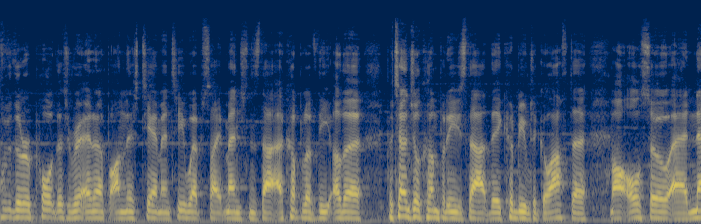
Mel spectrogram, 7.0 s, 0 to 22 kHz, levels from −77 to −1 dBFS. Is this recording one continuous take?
no; 2 cuts; at 5.3 s, 6.1 s

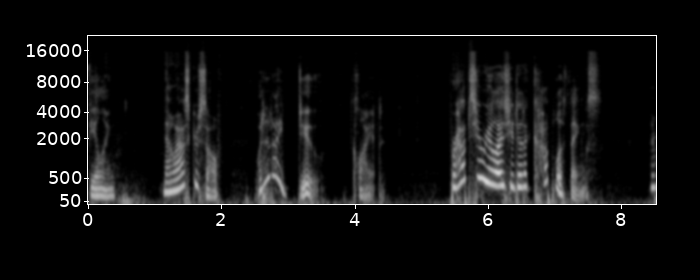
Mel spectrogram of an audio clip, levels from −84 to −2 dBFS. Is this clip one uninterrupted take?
no; 2 cuts; at 0.9 s, 3.9 s

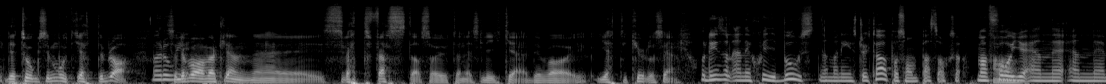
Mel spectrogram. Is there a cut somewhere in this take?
yes; 1 cut; at 1.5 s

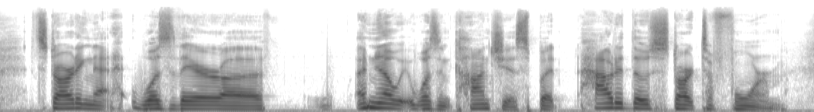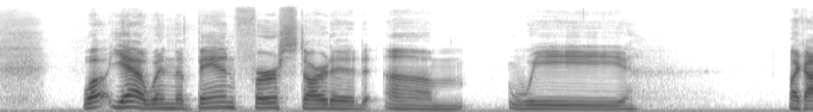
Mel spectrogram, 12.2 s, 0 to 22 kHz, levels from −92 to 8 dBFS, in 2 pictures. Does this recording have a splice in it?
no; 0 cuts

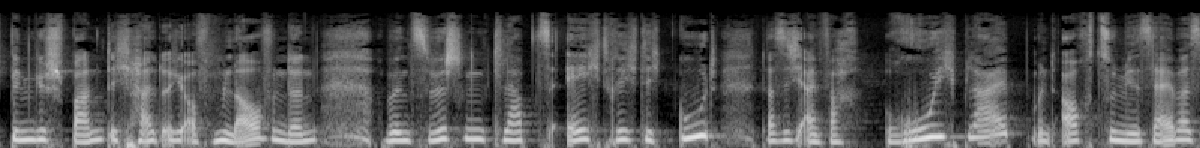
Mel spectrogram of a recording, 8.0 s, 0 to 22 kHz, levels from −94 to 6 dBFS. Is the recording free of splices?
yes; 0 cuts

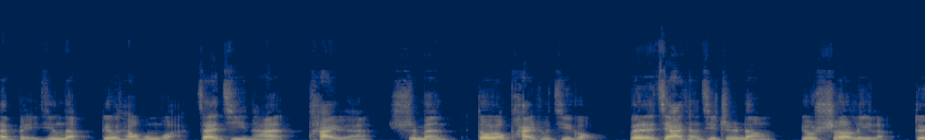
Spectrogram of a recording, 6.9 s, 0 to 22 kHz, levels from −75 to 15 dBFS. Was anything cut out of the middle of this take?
yes; 3 cuts; at 1.4 s, 3.5 s, 4.7 s

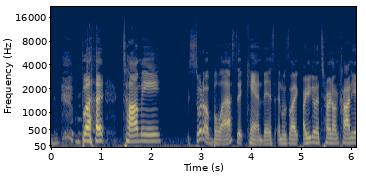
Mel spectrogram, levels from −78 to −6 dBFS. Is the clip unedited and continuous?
yes; 0 cuts

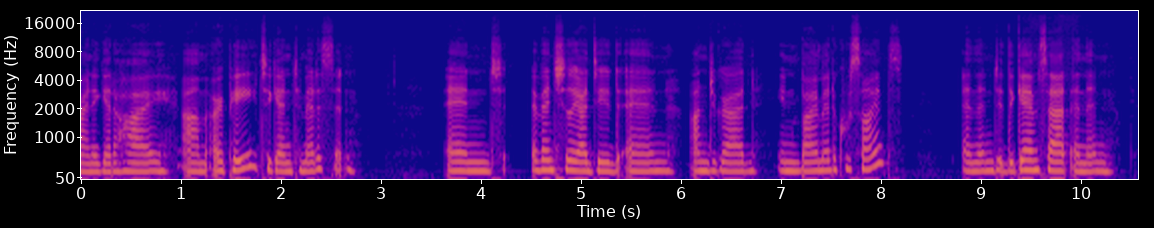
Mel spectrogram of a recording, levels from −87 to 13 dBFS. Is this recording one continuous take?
yes; 0 cuts

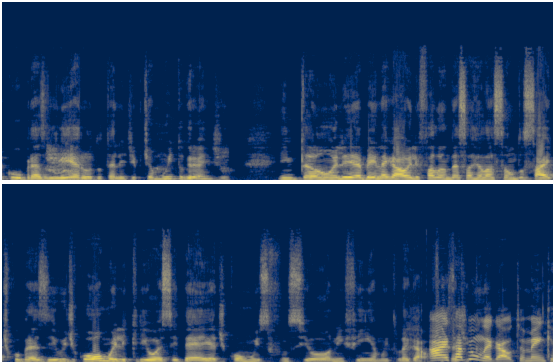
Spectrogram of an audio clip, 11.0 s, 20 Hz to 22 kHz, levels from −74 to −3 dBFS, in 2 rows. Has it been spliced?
no; 0 cuts

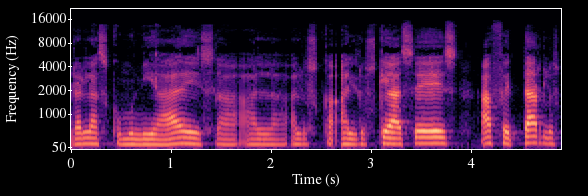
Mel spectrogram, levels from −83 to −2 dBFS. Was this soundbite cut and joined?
yes; 1 cut; at 3.1 s

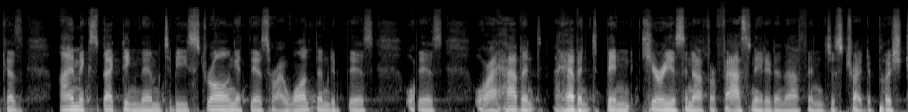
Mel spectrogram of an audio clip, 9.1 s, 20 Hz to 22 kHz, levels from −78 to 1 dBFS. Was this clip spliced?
yes; 3 cuts; at 3.4 s, 4.1 s, 5.5 s

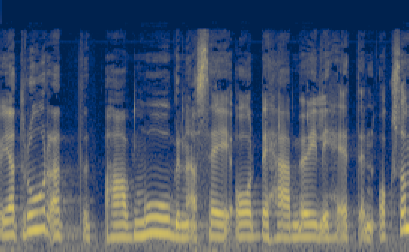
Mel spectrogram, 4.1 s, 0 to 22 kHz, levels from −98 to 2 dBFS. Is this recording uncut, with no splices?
no; 2 cuts; at 0.9 s, 1.3 s

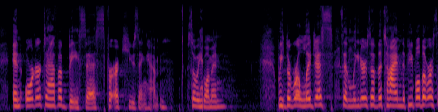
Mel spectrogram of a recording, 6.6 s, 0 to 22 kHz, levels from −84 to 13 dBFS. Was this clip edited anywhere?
yes; 5 cuts; at 1.5 s, 2.6 s, 3.0 s, 4.2 s, 5.1 s

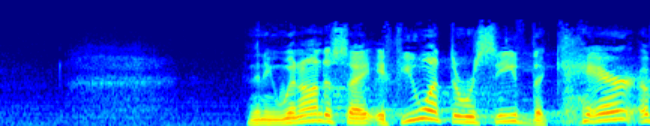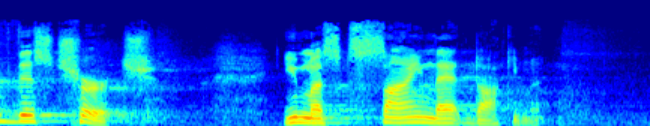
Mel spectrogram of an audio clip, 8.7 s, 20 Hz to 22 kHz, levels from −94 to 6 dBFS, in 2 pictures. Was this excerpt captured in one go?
yes; 0 cuts

